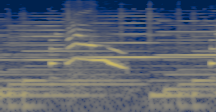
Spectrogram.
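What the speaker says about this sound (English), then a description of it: "I'm sorry, that's my neighbor's cat." The cat Charcoal meows in the video game Genshin Impact, one drawn-out falling meow set against soft background music and small chimes, fairly quiet and close, with no voices.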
